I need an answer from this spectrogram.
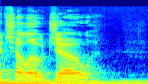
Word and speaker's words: Cello Joe: I go by Cello Joe, spelled like Jello, but with a C, then add J-O-E.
